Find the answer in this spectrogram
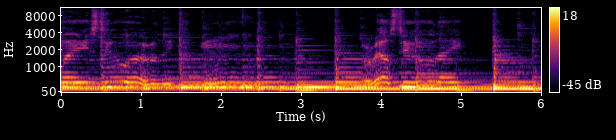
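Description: Strummed acoustic guitar accompanying a male singer, whose voice slides and wavers through held notes between lyric lines.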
